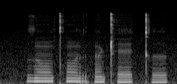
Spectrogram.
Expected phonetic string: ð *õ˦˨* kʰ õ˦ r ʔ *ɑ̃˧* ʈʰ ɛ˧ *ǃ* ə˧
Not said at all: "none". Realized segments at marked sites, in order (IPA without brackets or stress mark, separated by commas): õ˦, ə̃˧, kʰ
